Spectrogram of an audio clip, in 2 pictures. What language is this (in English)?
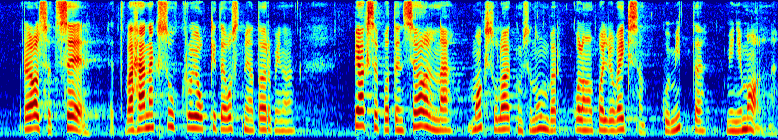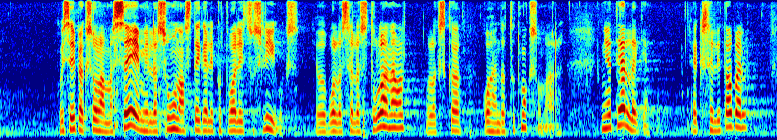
Estonian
